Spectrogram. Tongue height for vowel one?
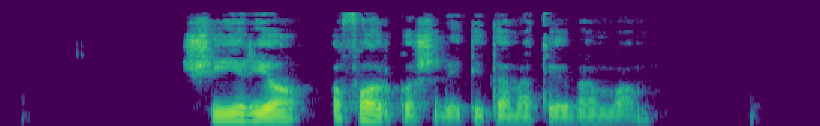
high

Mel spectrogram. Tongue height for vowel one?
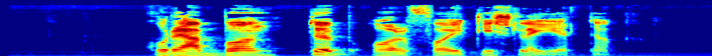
mid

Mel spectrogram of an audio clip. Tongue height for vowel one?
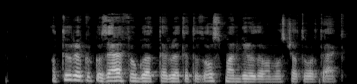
low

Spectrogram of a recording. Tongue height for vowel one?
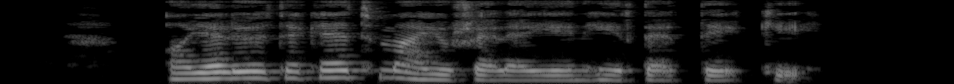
low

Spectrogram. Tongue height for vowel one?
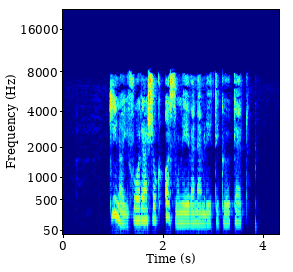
high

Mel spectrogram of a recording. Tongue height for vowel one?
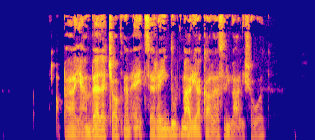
low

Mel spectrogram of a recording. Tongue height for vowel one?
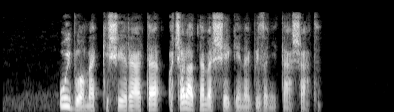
high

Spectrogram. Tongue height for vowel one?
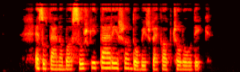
mid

